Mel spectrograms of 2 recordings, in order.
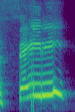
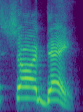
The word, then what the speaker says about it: Sade: And the whole fucking video, he called her Sadie, then he called her Sadi. He never once said Sade.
